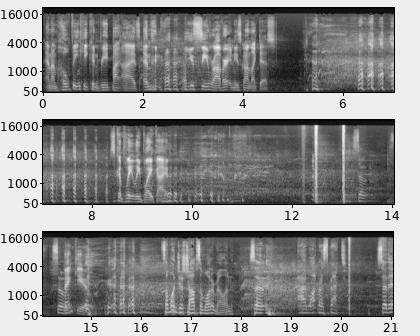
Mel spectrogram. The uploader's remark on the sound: Live from Milwaukee. We were extremely excited to recap it live from the Turner Ballroom in Milwaukee.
